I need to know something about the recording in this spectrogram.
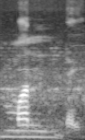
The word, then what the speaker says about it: Monday: Monday. Tuesday, Tuesday becomes Tues. So S এর জায়গায় we pronounce Z.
